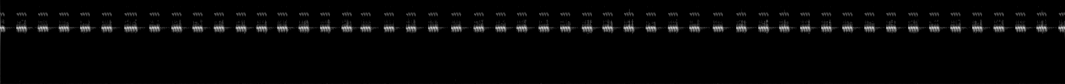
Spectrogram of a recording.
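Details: Summer-evening chirping of a male cricket, a steady train of shrill, clean pulses at roughly four per second, unbroken throughout against total quiet.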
